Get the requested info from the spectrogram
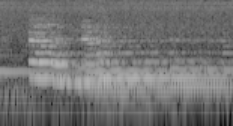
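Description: A young woman singing into a microphone over keyboard accompaniment; about a third of a second in she starts a new phrase, her voice sliding down and then holding a steady note.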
